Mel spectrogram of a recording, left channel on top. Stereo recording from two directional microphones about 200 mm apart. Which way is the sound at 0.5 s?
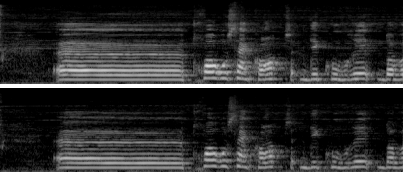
30° left (ahead or behind).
